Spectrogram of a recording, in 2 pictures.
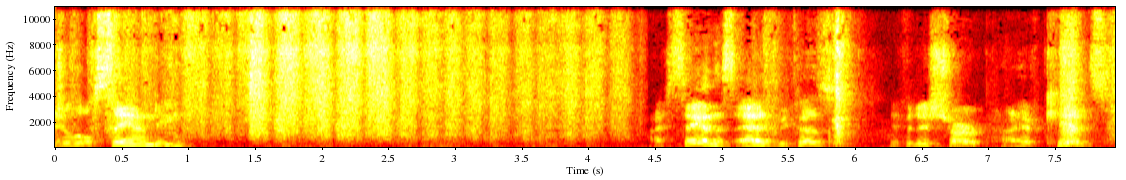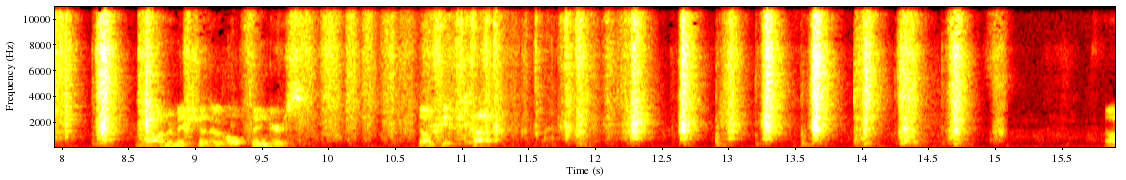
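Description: A block rubs back and forth on wood in quick strokes.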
